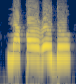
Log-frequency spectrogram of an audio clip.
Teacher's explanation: کلمت نقعد میں یہاں حرف القاف ہے، اور قاف کی ادائیگی زبان کے جڑ اور تالو کے نرم حصے سے ہے، اور قاف حروف تفخیم میں سے بھی ہے، تو ہم یہ حرف کو موٹی آواز میں پڑھیں گے، اور کیونکہ اس پہ جزم ہے تو یہاں ہمیں قاف کو قلقلہ سے پڑھنا ہے، مطلب ہم یہ حرف کو ہلاتے ہوئے یہ کلمہ کو پڑھیں گے. نقعد.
